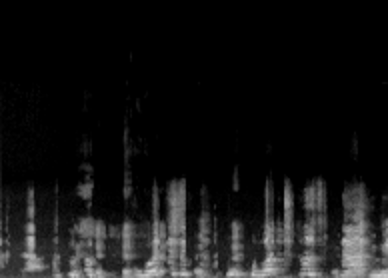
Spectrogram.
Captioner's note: laughing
